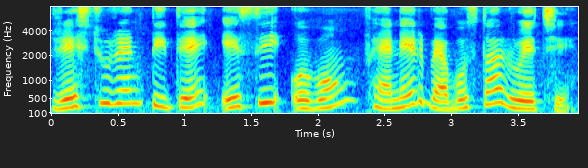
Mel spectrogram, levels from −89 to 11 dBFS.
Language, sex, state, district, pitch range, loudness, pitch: Bengali, female, West Bengal, Cooch Behar, 225-360 Hz, -15 LUFS, 255 Hz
